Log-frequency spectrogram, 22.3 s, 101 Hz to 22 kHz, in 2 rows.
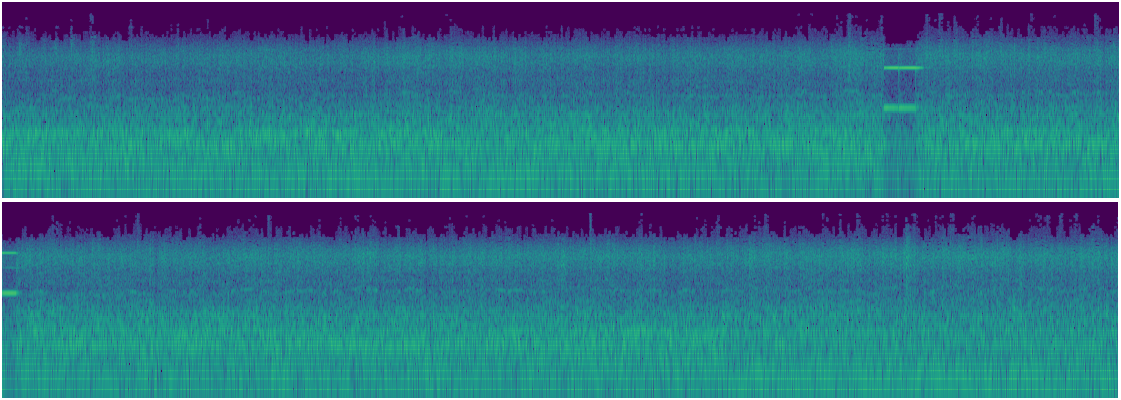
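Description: SWEG NE81 diesel railcar set running steadily along the track, heard from the driver's cab of its driving trailer: an even rumble and hum. Two short electronic beeps sound in the cab, about nine and eleven seconds in.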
